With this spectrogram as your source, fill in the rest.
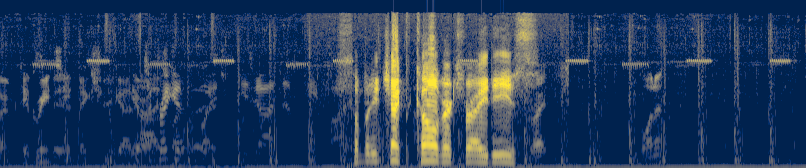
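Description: Footsteps crunch on a dirt road.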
